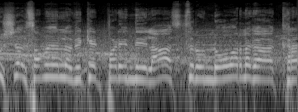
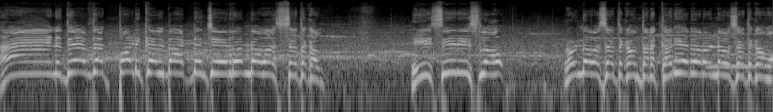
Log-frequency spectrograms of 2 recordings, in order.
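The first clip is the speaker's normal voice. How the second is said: excited century call; 6 semitones higher than usual. Real, not acted. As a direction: call the milestone with big excitement.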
